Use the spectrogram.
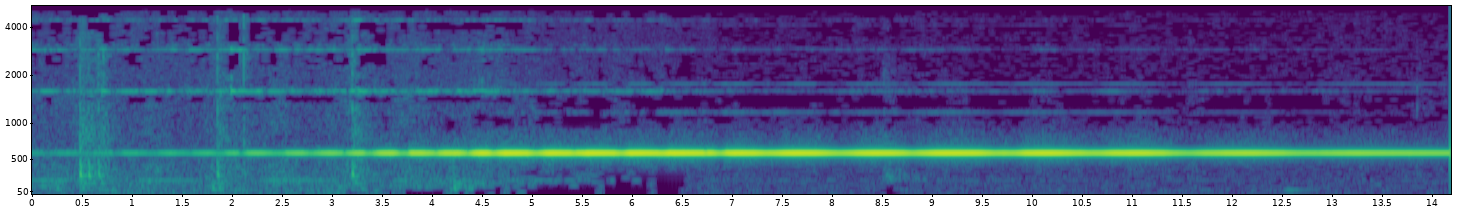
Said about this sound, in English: Now I'm going to see if I can make a sound with the gong.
